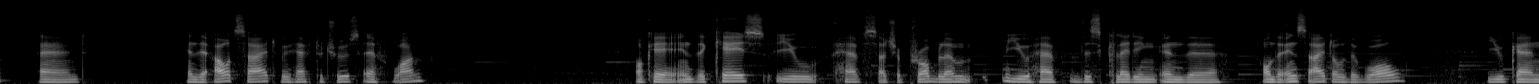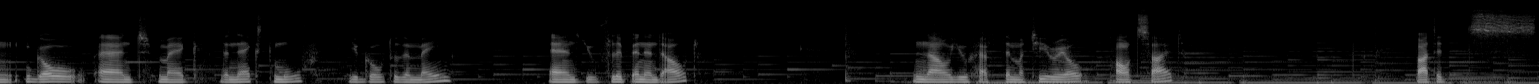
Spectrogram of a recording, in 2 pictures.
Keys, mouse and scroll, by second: 2.2-3.9 drag, 19.7 click, 21.4 click.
